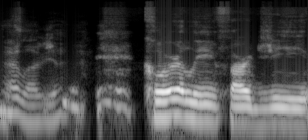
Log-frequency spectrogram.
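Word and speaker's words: Fargeat: love you Coral Le far G with a hard G like Gizmo okay Coral Le farg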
